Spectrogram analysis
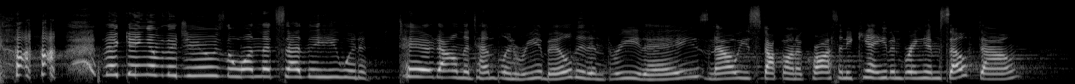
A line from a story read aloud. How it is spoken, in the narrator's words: yelling and mocking, going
